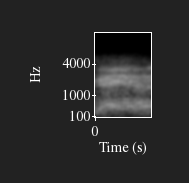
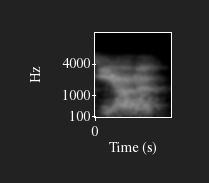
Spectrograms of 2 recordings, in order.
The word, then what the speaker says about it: Guyana: And I'd be like, "Yeah, you know, cuz my family's from Guyana." And she would literally be like, "It's pronounced Giana."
